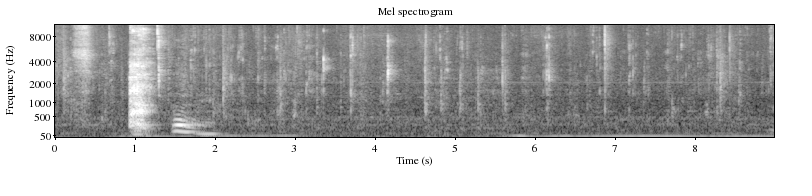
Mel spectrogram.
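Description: Close-up chewing and crunching of fresh salad eaten by hand, many small crisp crunches and mouth clicks. About a second in comes one loud crunch, followed by a short sound falling in pitch.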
